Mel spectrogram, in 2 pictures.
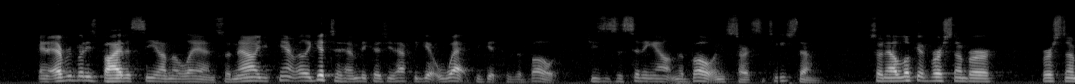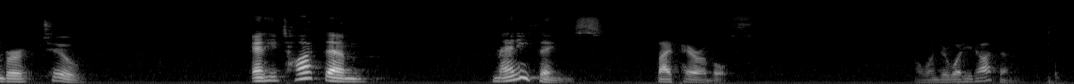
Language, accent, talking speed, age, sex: English, American, 175 wpm, 30-49, male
